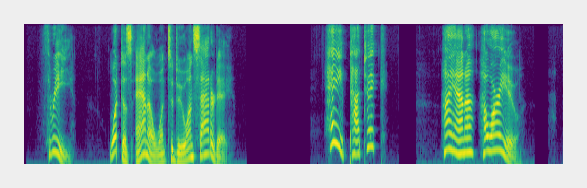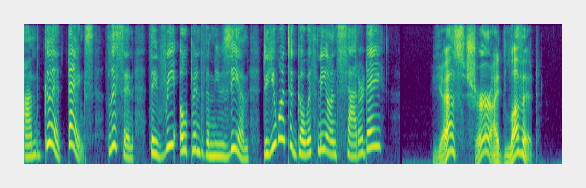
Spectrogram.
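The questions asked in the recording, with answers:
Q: What does Anna want to do on Saturday?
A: Go to the museum.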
